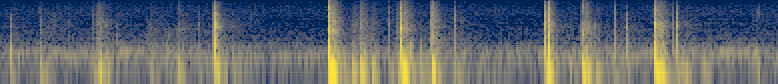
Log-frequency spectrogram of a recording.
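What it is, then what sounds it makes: Vinyl-covered shell compact case tapped with nails. Long nails tap and scratch over the ridged surface of a small, closed, hollow shell-shaped compact case covered in holographic vinyl. About fourteen quiet, dry taps come in loose, irregular clusters, each a short bright click over a soft low thump that dies away almost instantly.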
